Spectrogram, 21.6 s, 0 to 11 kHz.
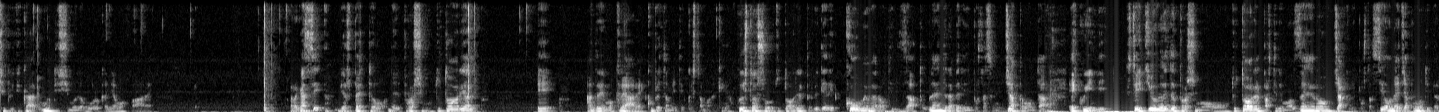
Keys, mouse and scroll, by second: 0.7 middle click, 2.0 click, 2.4 middle click, 3.9 3, 4.2 click, 7.0 e, 9.3 middle click.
